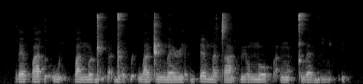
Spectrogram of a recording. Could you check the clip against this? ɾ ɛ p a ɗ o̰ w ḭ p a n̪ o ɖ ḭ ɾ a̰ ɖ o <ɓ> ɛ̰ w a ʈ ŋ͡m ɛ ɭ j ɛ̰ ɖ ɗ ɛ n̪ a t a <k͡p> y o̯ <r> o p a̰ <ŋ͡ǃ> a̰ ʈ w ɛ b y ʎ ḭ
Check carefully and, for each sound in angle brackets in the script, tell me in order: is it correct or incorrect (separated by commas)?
correct, correct, incorrect, incorrect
